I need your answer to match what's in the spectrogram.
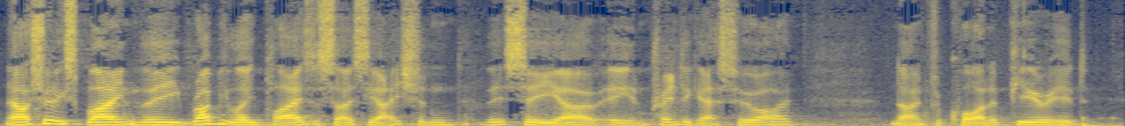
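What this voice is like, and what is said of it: Croaky voice. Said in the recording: “My voice is a bit croaky ... I've got a cold at the moment ... please excuse my croaky voice”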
